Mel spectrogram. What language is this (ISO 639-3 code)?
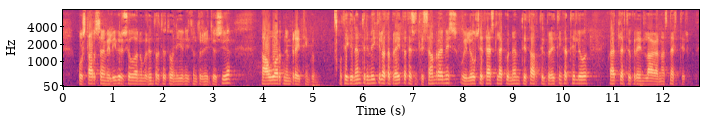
isl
